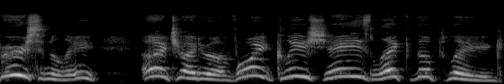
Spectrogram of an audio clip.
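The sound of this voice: Using a put-on character voice, a woman speaks high and fairly slowly with very wide pitch swings, recorded very cleanly over a silent background.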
